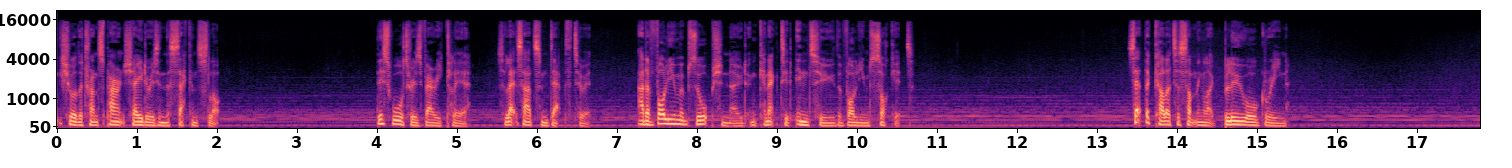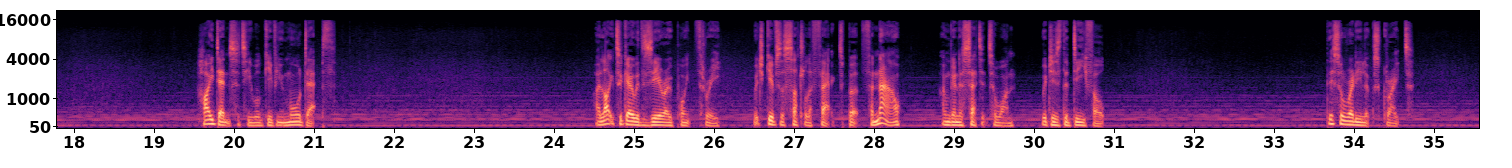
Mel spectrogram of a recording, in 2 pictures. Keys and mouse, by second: 0.2-1.7 drag, 2.6 click, 5.4 click, 5.6 click, 5.8 click, 6.4 click, 7.0 shift+a, 10.0-11.4 drag, 14.2 click, 20.0-21.4 drag, 22.8 KP_Enter, 23.1 KP_Enter, 24.4 KP_Enter, 30.7 KP_Enter.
